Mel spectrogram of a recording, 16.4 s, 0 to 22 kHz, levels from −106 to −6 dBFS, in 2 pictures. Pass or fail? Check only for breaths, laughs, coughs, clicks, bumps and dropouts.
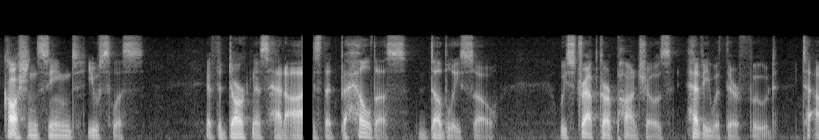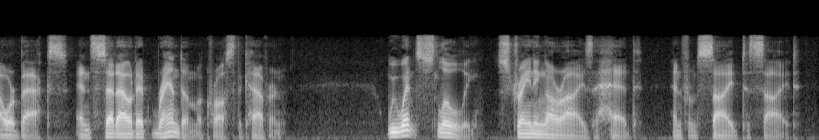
fail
